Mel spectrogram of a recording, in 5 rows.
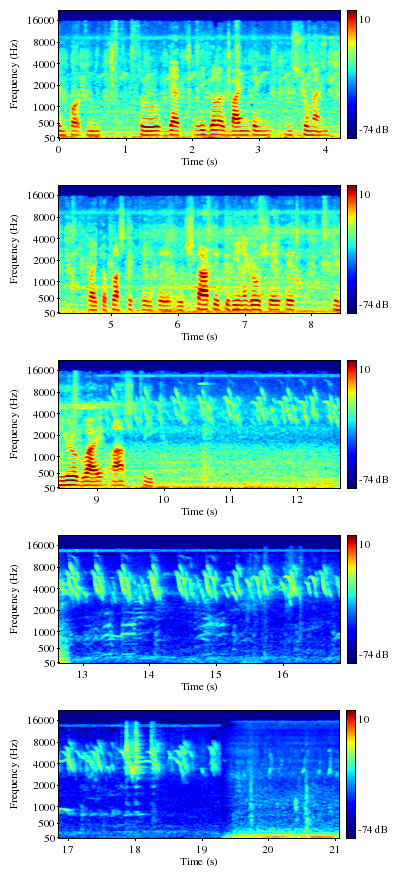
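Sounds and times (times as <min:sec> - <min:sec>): chickens clucking: 0:00.0 - 0:18.9
chickens chirping: 0:00.0 - 0:21.0.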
